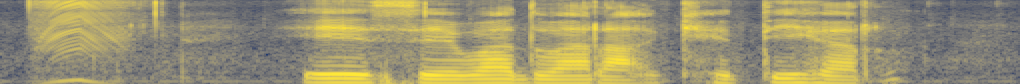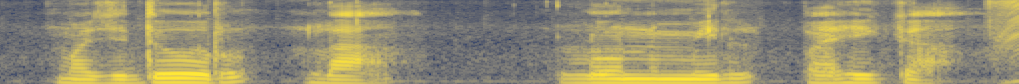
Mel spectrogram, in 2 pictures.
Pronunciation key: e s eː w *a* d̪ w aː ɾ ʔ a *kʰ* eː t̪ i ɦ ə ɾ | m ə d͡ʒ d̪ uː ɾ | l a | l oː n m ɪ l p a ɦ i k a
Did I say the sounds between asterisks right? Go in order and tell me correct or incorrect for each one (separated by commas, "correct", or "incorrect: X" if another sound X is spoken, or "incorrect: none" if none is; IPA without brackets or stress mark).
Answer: correct, correct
